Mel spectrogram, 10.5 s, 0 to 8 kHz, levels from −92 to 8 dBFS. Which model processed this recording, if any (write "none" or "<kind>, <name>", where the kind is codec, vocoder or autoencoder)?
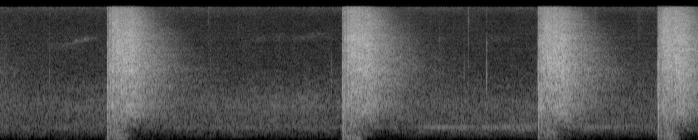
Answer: codec, DAC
